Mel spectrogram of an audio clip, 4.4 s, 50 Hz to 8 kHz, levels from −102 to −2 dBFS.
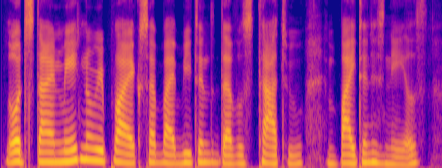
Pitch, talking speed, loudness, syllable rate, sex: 160 Hz, 205 wpm, -20 LUFS, 5.5 syllables/s, female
